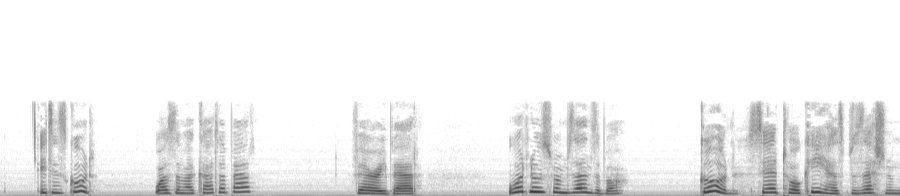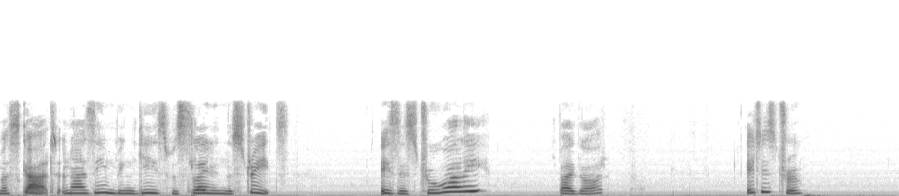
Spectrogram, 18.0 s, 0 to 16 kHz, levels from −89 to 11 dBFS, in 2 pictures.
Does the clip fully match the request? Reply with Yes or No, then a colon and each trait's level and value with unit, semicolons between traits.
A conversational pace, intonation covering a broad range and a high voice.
No: slow, 125 wpm; wide, 5.9 semitones; very high, 265 Hz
